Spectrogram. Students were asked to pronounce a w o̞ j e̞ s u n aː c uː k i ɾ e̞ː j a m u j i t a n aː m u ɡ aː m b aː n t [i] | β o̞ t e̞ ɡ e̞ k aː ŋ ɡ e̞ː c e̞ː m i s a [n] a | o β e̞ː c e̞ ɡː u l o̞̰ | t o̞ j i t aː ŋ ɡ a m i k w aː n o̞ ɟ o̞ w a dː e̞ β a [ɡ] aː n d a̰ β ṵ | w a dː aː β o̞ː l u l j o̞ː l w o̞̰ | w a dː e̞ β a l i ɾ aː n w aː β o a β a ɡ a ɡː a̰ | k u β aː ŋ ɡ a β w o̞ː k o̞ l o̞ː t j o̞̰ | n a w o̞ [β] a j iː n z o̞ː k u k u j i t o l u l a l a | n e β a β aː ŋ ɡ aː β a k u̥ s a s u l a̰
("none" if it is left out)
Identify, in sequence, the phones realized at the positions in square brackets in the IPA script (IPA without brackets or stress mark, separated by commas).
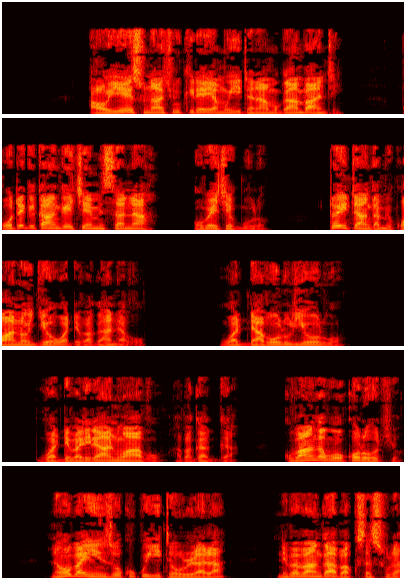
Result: i, n, ɡ, β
